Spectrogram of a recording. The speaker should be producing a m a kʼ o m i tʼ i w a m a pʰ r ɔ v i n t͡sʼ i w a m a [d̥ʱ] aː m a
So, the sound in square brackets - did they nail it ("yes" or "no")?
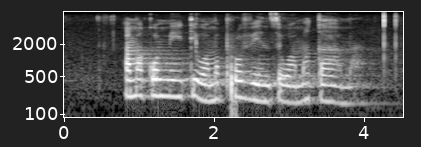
no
